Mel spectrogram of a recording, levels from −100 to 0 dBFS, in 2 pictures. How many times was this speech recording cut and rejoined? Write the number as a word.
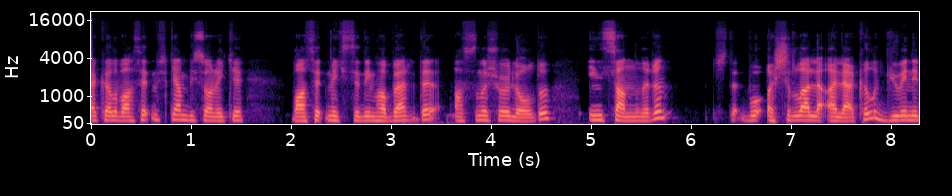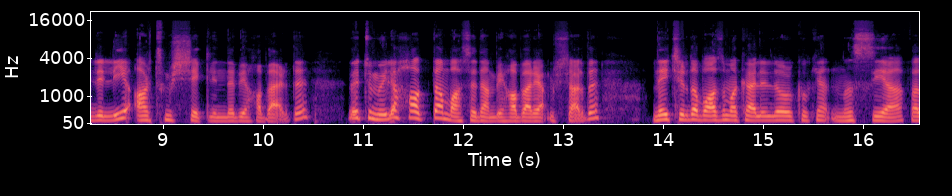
two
